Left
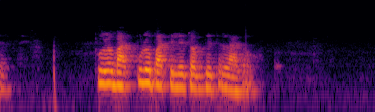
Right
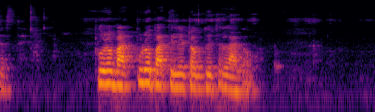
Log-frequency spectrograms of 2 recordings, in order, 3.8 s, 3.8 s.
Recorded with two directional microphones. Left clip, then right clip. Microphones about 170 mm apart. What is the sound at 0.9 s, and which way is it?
A woman's voice, 30° left (ahead or behind).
